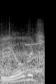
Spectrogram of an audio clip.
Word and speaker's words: Bojovic: Every time we see him we try to pronounce his name again, and I said Bojovic, he said, "You got it."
